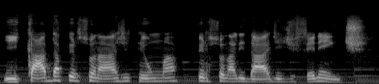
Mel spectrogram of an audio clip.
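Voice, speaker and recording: A man's voice: fairly high pitch, steady tone, moderate pace, soft background music. A man with a Brazilian accent answering interview questions in an informal, explanatory conversational way. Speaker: podcast guest, cartoon creator and entrepreneur.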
